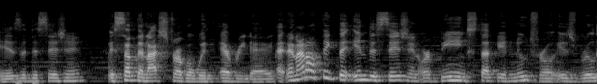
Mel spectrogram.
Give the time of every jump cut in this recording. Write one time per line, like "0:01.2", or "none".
0:01.0
0:02.8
